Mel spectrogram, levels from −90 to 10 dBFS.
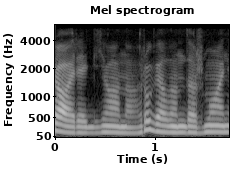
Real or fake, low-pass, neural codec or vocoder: real; 5.4 kHz; none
